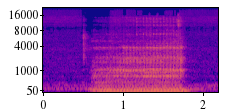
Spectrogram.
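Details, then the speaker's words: Older airbrush compressor set to 18 psi spraying pressure, compared with a new Gaahleri Apex Force ultra silent unit: short run of fast, even piston thumping with a rattly edge; loud enough to wake someone next door, sounds worn, cause not confirmed. "So yeah, if your friend or mother or son or whatever is asleep in the room next door, they're not going to be happy with you doing that."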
